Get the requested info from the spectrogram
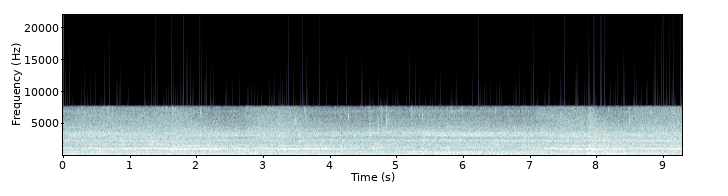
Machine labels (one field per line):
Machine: pump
